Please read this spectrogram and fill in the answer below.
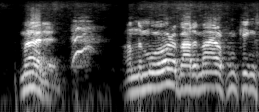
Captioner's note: gasping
